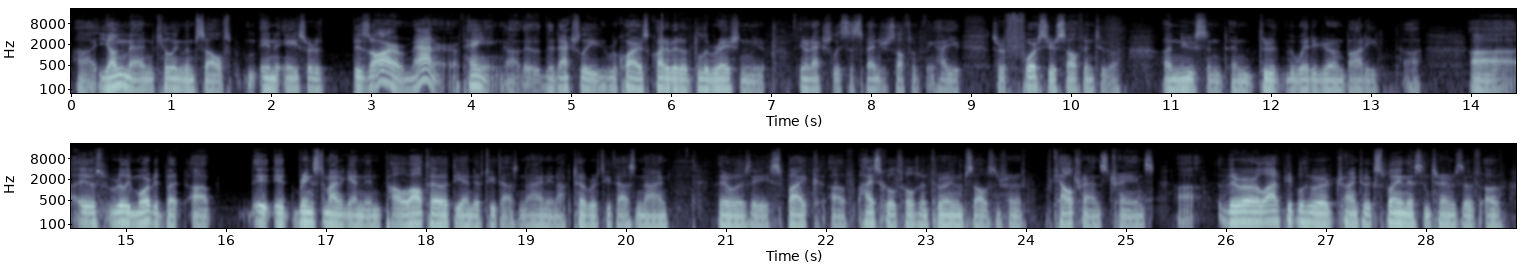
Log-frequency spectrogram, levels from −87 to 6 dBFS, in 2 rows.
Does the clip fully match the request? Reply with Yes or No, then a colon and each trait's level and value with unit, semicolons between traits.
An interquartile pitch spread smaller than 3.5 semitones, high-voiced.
No: average, 2.7 semitones; very low, 95 Hz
